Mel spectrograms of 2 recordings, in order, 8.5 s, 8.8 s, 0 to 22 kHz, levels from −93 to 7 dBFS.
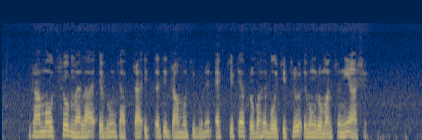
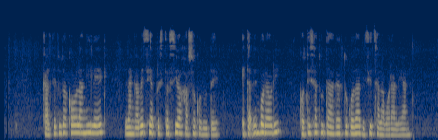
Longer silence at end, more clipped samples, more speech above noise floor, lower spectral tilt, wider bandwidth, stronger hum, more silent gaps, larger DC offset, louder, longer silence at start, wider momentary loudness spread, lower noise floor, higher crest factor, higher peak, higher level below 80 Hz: first, 1.15 s vs 0.55 s; neither; second, 35 dB vs 39 dB; about the same, -9 dB/octave vs -8 dB/octave; first, 10.5 kHz vs 9.2 kHz; neither; neither; neither; first, -21 LUFS vs -25 LUFS; second, 0.55 s vs 0.85 s; second, 6 LU vs 10 LU; second, -56 dBFS vs -63 dBFS; about the same, 16 dB vs 18 dB; about the same, -4 dBFS vs -6 dBFS; first, -50 dBFS vs -74 dBFS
